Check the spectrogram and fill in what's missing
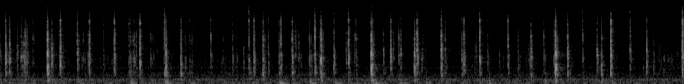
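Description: Fingertips of both hands type steadily on a white full-size plastic mechanical computer keyboard, producing a rapid stream of sharp, bright key clicks. Each click is short and dry with almost no ring, over a faint low background hum.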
